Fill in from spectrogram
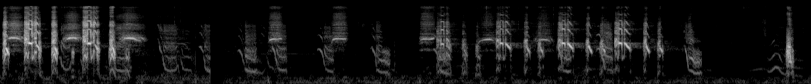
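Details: Partridge call used as a lure for hunting in jungle: loud bursts of harsh, squawky notes with sharp downward sweeps, clustered in rapid runs and then quieter scattered notes, ending with one strong note.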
